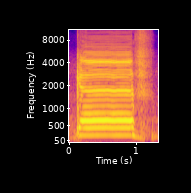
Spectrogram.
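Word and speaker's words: ق: লাগাইয়া দুই নক্তাওয়ালা এরপরে পাঁচ নাম্বার মাখরাজ জিহ্বার গোড়া থেকে একটু আগে বাড়িয়া জিহ্বার গোড়া থেকে একটু আগে বাড়িয়া তার বরাবর উপরের তালুর সঙ্গে লাগাইয়া মধ্যখান পেছানো কাফ কাফ যদি আমরা হামজা যোগ করে উচ্চারণের বোঝার চেষ্টা করি হামজা কফ জবর হামজা কফ জবর আর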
